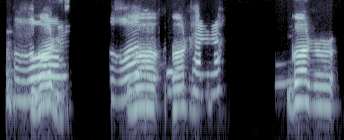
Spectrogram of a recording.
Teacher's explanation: huruf Gin makhrajnya ditenggorakan bagian atas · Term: huruf ghain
